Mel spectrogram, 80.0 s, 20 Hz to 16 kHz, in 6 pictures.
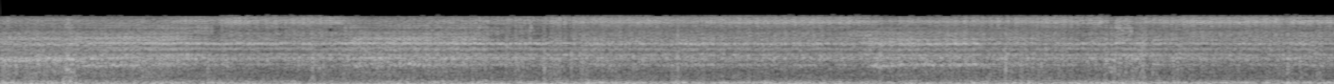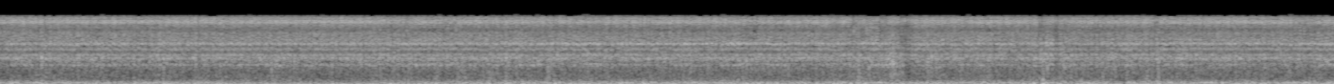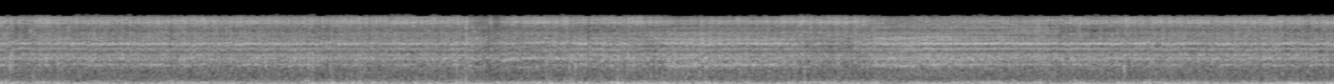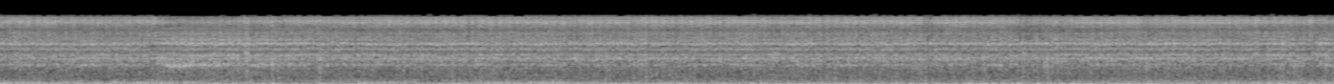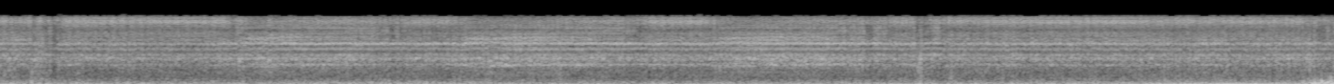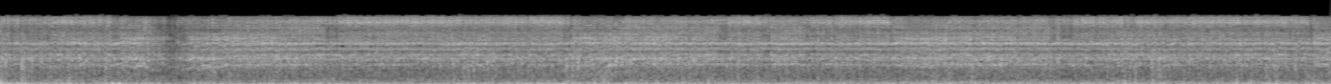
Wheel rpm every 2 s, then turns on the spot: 120, 120, 110, 120, 110, 120, 120, 110, 110, 110, 120, 110, 110, 110, 110, 100, 110, 110, 110, 110, 120, 110, 120, 110, 110, 120, 110, 120, 110, 110, 110, 110, 120, 110, 100, 110, 110, 110, 120, 120.
none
